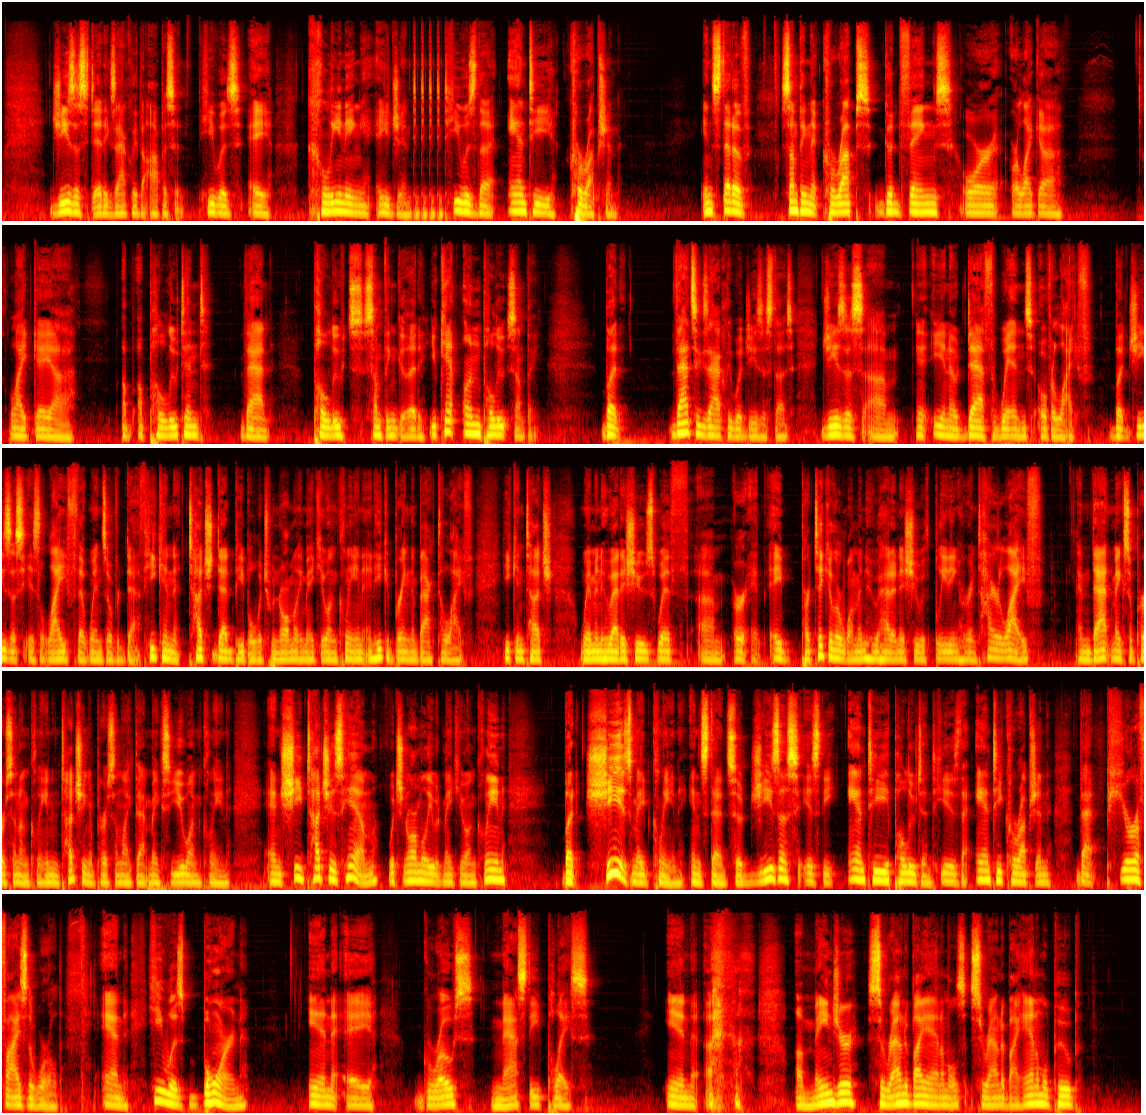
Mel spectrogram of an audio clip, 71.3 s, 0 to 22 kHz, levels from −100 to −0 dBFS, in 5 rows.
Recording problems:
audio stuttering; at 5 s

